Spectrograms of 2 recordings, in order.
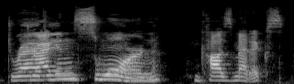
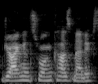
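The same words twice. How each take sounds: First: The name is said slowly and deliberately. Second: The name is said at a normal, quick pace.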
